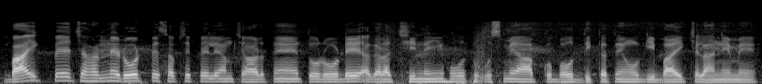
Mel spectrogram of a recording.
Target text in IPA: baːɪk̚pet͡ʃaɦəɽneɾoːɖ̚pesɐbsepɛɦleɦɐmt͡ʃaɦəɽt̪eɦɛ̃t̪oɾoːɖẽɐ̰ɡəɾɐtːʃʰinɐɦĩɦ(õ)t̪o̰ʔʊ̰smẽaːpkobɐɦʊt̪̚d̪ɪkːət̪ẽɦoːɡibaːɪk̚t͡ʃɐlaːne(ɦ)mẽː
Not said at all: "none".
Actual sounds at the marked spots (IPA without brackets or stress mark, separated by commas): o, none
